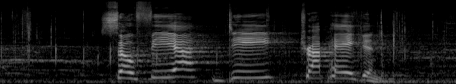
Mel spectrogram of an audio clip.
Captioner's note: audience applauds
